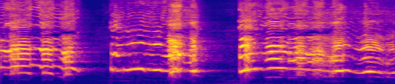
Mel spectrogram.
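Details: Poodle, female, calling out to her deer friends: three loud, sustained, quavering screams with rich harmonics, each about a second long, with short silent gaps.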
